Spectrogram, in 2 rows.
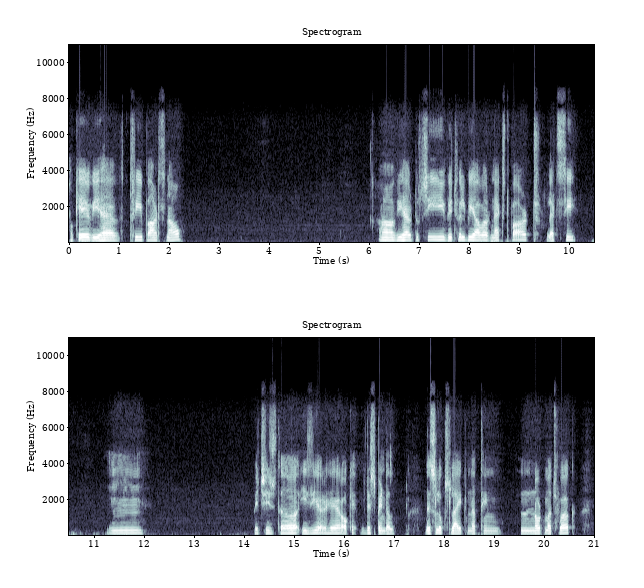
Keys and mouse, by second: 0.3 middle click, 1.0 click, 5.0 F9, 8.5 middle click, 10.0 click, 16.4 click.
